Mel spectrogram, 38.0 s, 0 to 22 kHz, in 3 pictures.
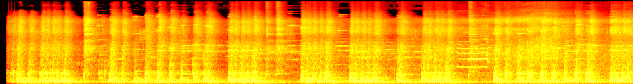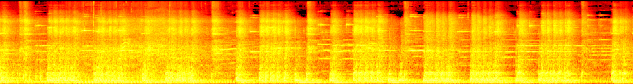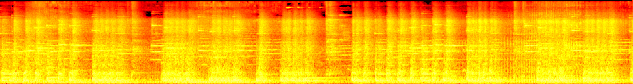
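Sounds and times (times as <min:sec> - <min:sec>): snare drums and rolls: 0:00.2 - 0:37.9
glockenspiel melody: 0:00.8 - 0:37.9
bass drums beating: 0:06.1 - 0:24.2.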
